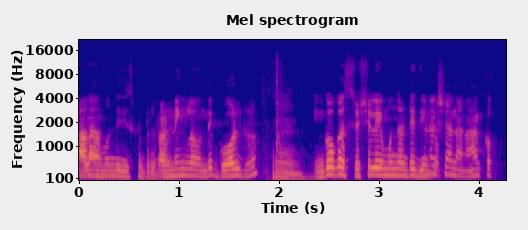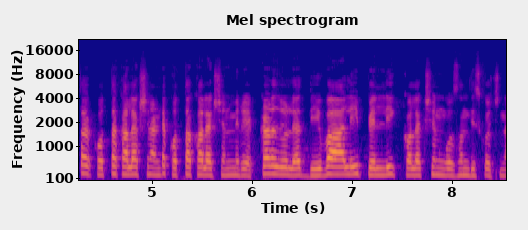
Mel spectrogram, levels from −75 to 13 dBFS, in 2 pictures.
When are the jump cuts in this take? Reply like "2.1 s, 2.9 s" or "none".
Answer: 3.6 s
